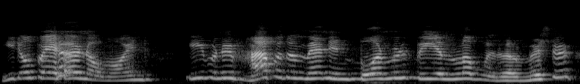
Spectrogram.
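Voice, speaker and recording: A dull old radio recording of an ancient village gossip, extremely high in pitch. He has a West Country accent and rambles cheekily in rustic speech, in the manner of 1950s radio drama. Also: lively intonation, normal speed. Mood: cheeky, gossipy. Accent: English West Country.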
